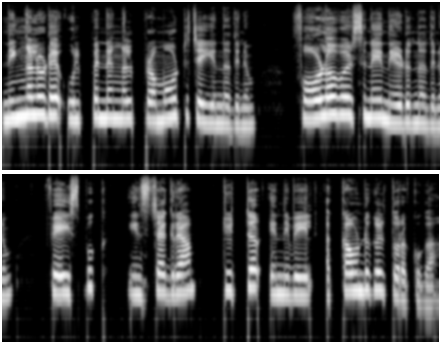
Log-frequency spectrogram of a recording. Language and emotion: Malayalam, neutral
